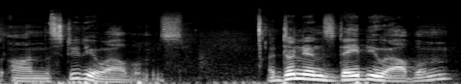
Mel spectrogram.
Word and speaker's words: Dungen: psychedelic rock band dunyan now dunyan is spelled d-u-n-g-e-n um and dunyan is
